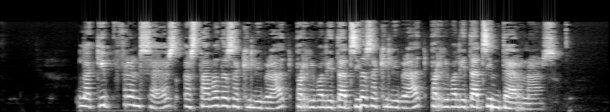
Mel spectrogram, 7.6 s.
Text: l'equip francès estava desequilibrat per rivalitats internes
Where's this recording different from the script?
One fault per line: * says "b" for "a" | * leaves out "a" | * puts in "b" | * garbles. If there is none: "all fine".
* puts in "desequilibrat per rivalitats"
